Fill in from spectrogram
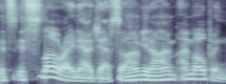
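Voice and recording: A man's medium-pitched, slightly mellow voice at a fast pace, full of big pitch swings.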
